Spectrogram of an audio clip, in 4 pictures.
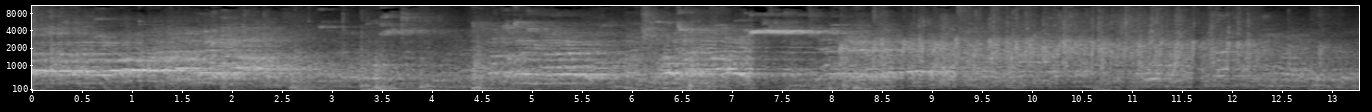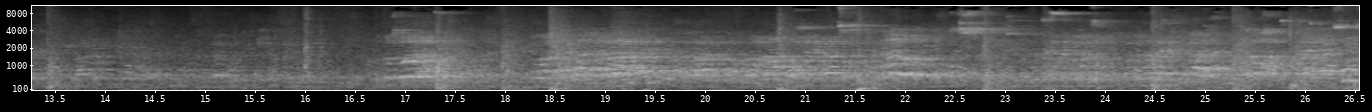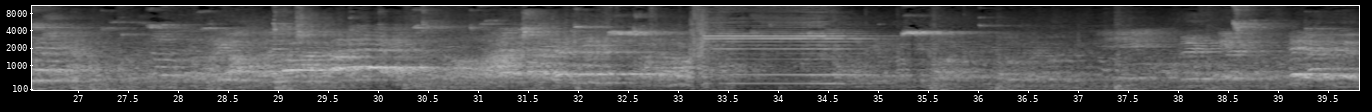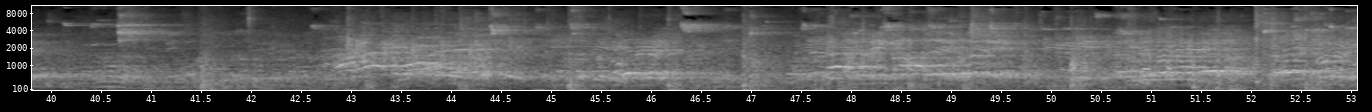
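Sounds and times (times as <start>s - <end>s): voices in echoing hall: 0.0s - 53.0s
buzzer tone: 33.2s - 35.0s.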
